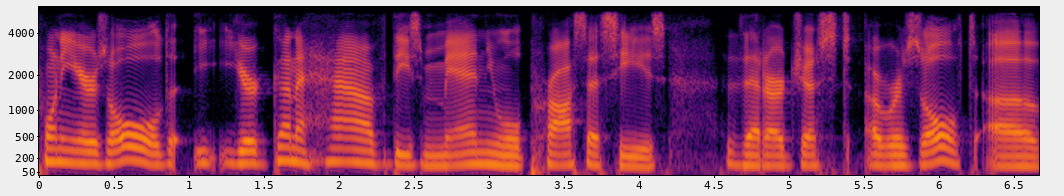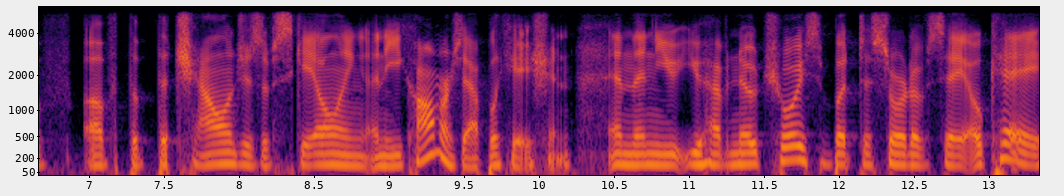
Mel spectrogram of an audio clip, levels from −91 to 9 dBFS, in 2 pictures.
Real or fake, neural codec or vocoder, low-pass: real; none; 5.4 kHz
